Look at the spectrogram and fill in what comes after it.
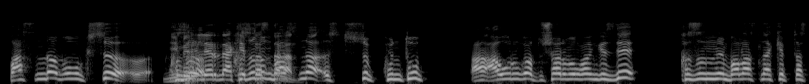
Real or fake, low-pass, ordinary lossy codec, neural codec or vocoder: real; 7.2 kHz; none; none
